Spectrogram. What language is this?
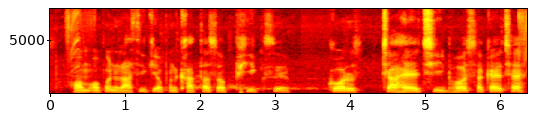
Maithili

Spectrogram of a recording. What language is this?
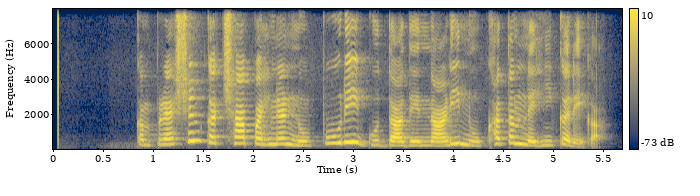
Punjabi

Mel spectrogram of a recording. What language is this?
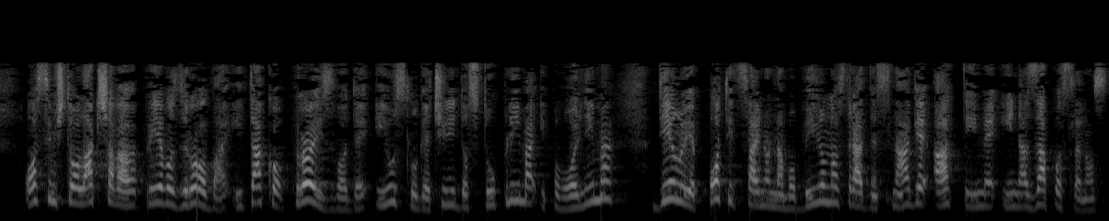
Croatian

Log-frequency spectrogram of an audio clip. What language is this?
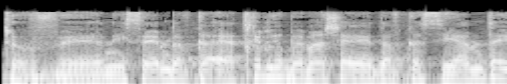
Hebrew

